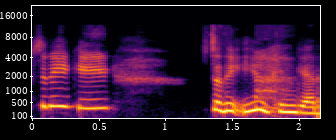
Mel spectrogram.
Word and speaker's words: Siddiqi: So my name is Siddiqi. It rhymes with cheeky or freaky, depending on what context we're using.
